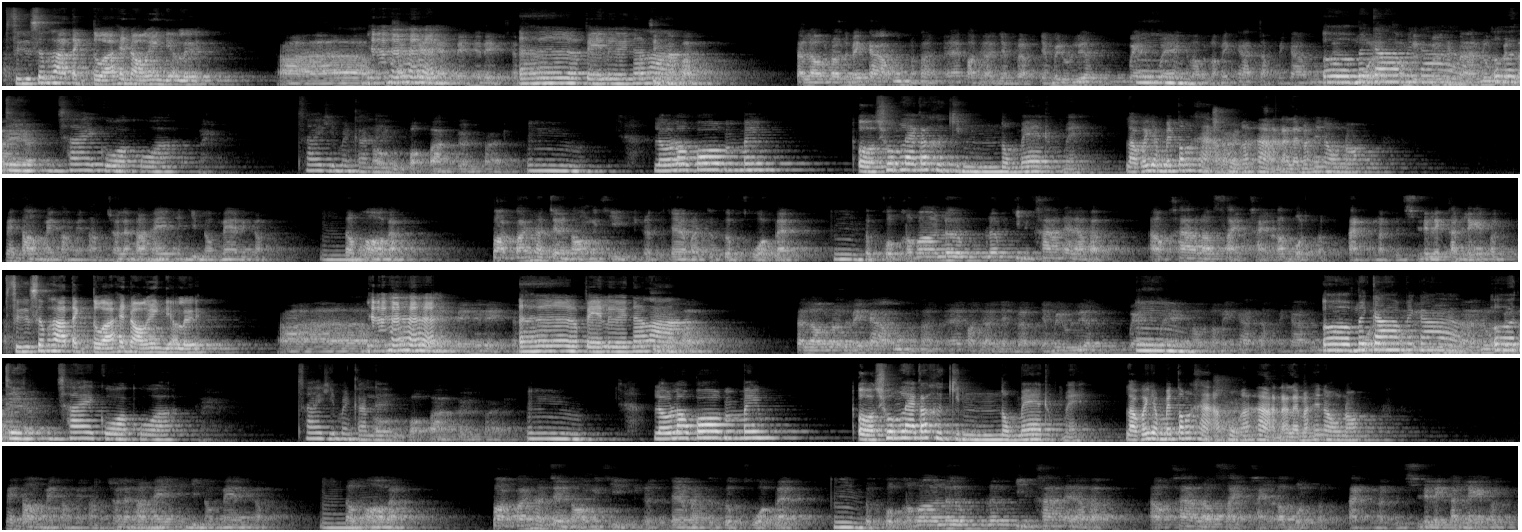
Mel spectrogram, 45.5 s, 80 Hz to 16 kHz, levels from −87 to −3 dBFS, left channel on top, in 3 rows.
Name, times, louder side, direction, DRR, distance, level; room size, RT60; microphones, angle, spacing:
voice 1, 0.1-2.1 3.6-4.4 5.2-7.0 11.3-11.9 13.2-14.6 14.9-16.9 18.2-19.1 20.4-21.0 21.7-22.9 23.7-26.0 26.4-28.8 31.3-32.3 33.5-34.4 38.7-39.1, right 3 dB, 35° right, 9 dB, 0.5 m, -23 dB
voice 2, 2.7-5.4 6.5-6.9 7.9-15.5 17.1-17.3 18.9-20.3 27.3-28.0 30.4-33.0 33.8-34.3 35.3-38.2 39.0-41.3 41.8-43.4 43.8-45.3, left 2 dB, 70° left, 1 dB, 1.0 m, -32 dB
5.7 x 4.5 x 5.8 m, 1.2 s
head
